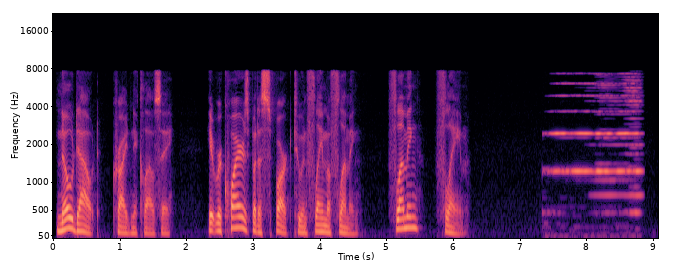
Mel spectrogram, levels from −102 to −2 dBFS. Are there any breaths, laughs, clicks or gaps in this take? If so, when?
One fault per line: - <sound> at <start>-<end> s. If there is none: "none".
- squeak at 7.3-8.9 s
